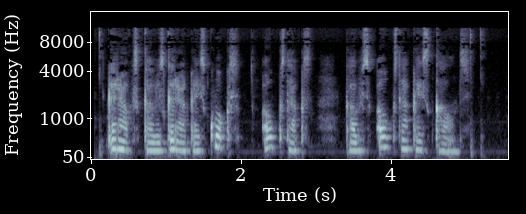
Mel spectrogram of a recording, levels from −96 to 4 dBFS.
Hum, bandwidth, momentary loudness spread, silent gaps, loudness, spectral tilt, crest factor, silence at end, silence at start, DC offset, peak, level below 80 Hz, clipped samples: none; 11.5 kHz; 12 LU; none; -25 LUFS; -4.5 dB/octave; 26 dB; 0.35 s; 0.1 s; under 0.1%; 0 dBFS; -60 dBFS; under 0.1%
